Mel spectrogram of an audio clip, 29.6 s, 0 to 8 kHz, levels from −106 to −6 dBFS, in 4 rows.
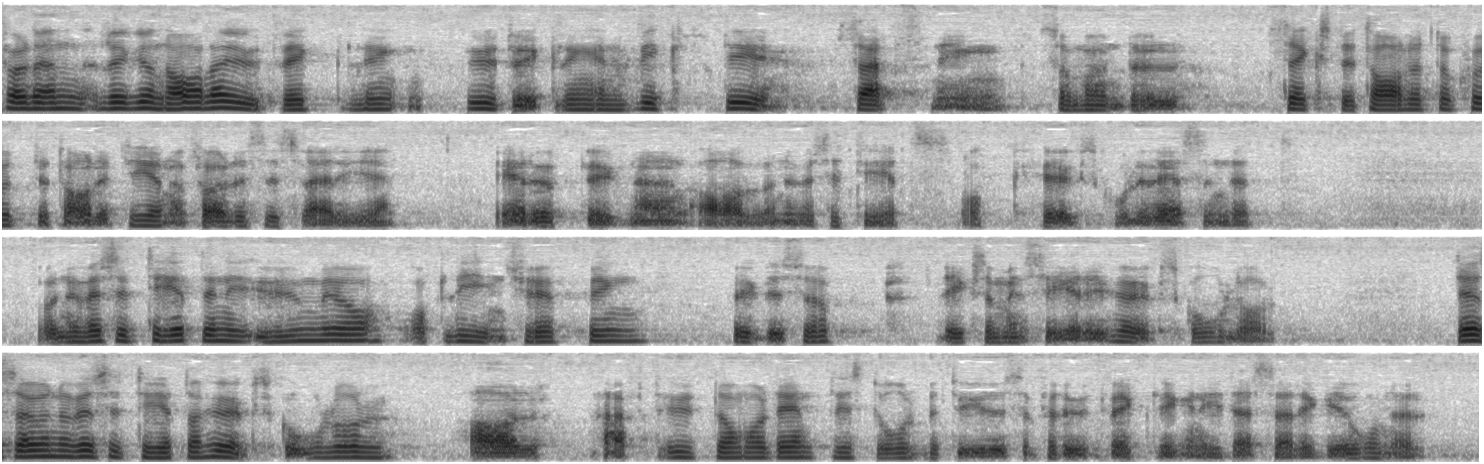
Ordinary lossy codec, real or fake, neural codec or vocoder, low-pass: MP3, 48 kbps; fake; vocoder, 22.05 kHz, 80 mel bands, HiFi-GAN; 7.2 kHz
